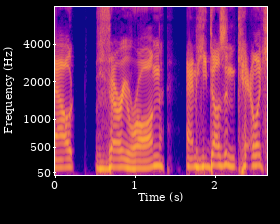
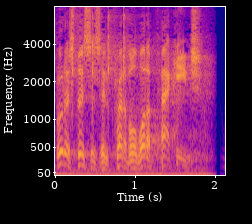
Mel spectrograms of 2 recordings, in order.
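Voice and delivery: put-on Minnesota accent, sports interviewer style; 2 semitones lower than usual. Quoting a wrestling announcer's line: Gene Okerlund Minnesota accent. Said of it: "that's just his accent. I guess it's Minnesota accent".

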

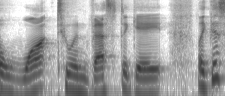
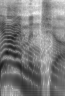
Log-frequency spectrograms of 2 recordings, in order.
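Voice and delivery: sarcastic delivery; 5 semitones lower, 9 dB louder than usual. Retelling a movie scene where the militant turns, startled; retelling a sarcastic line.

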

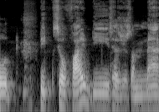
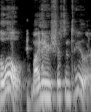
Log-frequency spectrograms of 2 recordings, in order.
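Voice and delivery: bright, high, loud, big cartoon-style voice; 9 semitones higher, 7 dB louder than usual. Fan recalling the character's original dub voice; Tristan Taylor's first voice. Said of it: "Tristan's first voice".

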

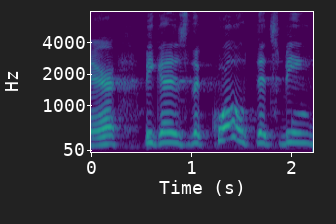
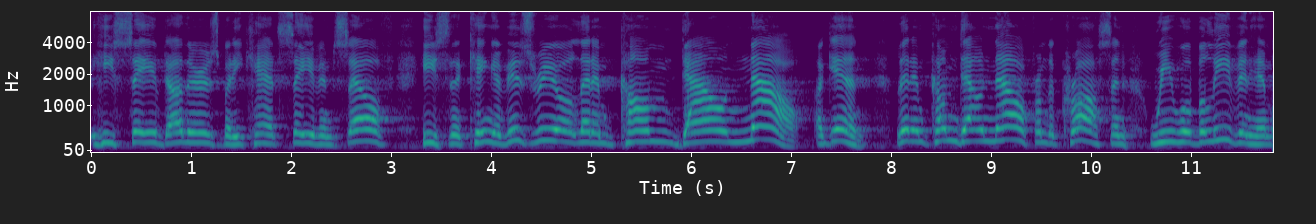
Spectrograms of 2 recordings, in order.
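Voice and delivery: ordinary talk

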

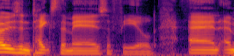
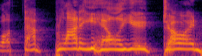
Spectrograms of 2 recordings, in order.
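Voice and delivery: mock very high, livid, furious outburst. Retelling a fairy tale, voicing Baba Yaga at the returned horses: furious Baba Yaga voice. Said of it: "Baba Yaga is ropeable".

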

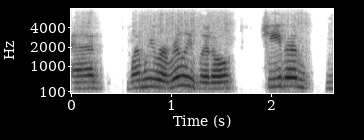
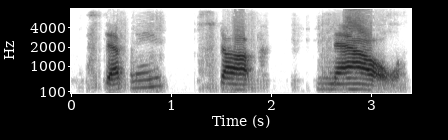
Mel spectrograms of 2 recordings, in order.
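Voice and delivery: put-on dangerous, all-knowing voice, deep, slow, menacing, raised; 3 semitones lower, 5 dB louder than usual. Retelling a mother's warning from the other room: imitating mom's deep, slow, dangerous tone. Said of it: "in a deep and slow and dangerous tone".

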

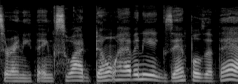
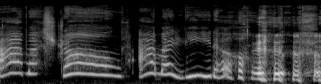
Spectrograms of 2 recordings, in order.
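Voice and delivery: put-on very high, babyish voice speaking gibberish; 4 dB louder than usual. Quoting young Axel's confident affirmations, in Axel's little baby gibberish voice. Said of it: "his little baby gerberish voice".

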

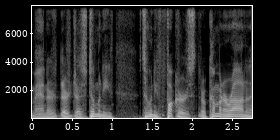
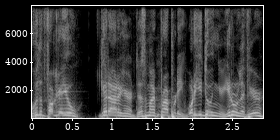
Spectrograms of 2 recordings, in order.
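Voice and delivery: mock, put-on yelling at much higher pitch; 11 semitones higher than usual. Retelling how a man with a gun yelled at these dudes; retelling a man's yell. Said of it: "he's yelling at all these dudes".

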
